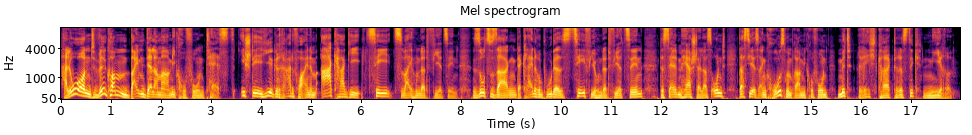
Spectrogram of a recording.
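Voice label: speech male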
